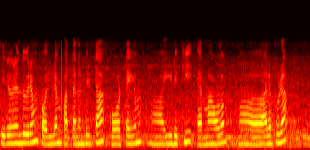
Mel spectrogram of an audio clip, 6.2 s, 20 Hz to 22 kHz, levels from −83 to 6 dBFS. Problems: constant background noise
